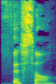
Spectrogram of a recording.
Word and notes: thistle: American English

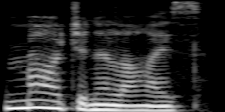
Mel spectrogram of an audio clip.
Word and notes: marginalize: British English

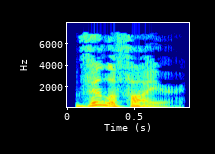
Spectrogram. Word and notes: vilifier: British English

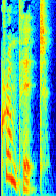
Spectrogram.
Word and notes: crumpet: British English

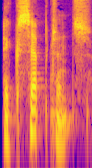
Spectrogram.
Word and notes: acceptance: American English

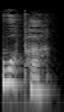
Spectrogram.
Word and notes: whopper: British English

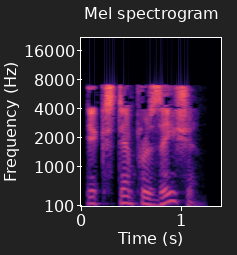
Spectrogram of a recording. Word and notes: extemporisation: British English

